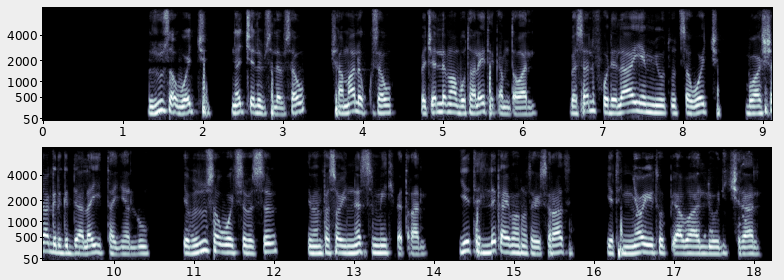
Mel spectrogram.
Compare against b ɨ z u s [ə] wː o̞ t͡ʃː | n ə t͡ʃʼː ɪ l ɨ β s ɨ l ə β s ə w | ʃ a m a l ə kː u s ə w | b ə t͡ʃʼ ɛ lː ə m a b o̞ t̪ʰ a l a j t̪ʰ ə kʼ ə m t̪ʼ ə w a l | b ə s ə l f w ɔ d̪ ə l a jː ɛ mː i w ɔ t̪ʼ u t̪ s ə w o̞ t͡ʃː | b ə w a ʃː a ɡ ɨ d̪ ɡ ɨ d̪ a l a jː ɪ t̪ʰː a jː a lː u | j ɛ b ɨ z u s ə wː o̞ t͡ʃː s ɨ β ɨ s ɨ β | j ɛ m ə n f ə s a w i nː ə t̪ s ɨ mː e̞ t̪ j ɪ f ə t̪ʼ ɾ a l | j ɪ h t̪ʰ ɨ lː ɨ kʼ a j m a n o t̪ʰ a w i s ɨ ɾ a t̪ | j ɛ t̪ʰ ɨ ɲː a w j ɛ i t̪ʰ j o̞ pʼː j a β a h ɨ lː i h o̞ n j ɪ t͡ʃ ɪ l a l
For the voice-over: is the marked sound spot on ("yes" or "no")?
yes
